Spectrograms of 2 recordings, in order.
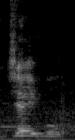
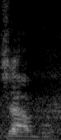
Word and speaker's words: Jabu: I got a, you've been saying my name wrong the whole time. It's Jabu, not Jabu.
